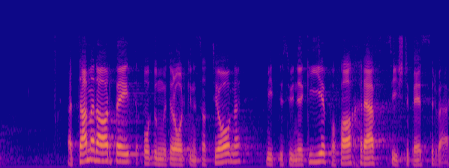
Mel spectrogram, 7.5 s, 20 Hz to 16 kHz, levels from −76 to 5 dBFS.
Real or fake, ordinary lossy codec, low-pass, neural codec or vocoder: real; none; 7.2 kHz; none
